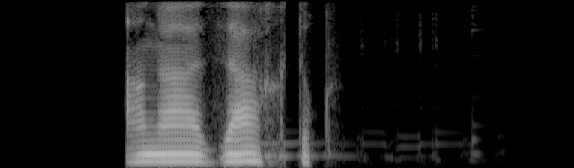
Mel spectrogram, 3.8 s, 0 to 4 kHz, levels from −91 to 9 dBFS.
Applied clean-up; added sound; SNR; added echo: neural mask model DeepFilterNet 3.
